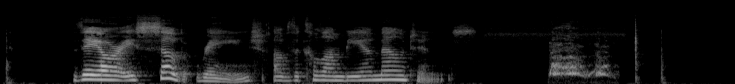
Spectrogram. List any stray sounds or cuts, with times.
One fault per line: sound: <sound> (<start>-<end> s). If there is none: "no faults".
sound: bark (5.5-6.2 s)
